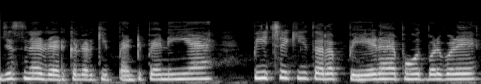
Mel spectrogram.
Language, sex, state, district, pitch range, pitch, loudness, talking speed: Hindi, female, Punjab, Fazilka, 235-260 Hz, 245 Hz, -12 LUFS, 185 wpm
